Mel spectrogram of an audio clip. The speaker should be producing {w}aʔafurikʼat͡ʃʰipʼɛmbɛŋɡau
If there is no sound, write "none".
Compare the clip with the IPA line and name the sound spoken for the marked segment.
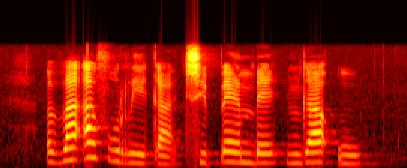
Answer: β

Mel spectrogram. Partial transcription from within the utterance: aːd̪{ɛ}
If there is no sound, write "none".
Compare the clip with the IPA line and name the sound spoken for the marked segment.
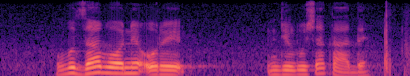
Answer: ɛ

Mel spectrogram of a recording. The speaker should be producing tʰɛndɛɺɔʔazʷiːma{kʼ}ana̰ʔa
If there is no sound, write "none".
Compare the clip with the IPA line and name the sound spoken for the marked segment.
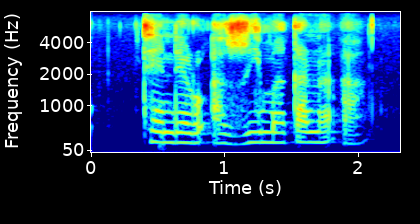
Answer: kʼ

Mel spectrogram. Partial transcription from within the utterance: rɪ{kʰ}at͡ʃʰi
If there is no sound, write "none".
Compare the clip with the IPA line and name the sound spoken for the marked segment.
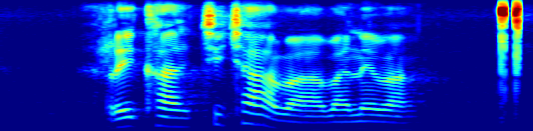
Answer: kʰ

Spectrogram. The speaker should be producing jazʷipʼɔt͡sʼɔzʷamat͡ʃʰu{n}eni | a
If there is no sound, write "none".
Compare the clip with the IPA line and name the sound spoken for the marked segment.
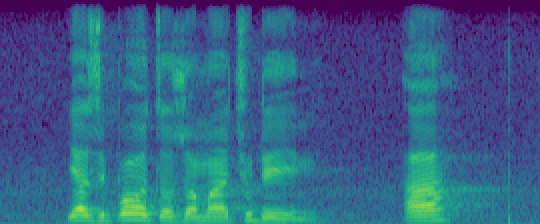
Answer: d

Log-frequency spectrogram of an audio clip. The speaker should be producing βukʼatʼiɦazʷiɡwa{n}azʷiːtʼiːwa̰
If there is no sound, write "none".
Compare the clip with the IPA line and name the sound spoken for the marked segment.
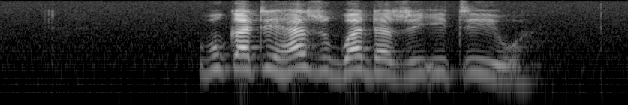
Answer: d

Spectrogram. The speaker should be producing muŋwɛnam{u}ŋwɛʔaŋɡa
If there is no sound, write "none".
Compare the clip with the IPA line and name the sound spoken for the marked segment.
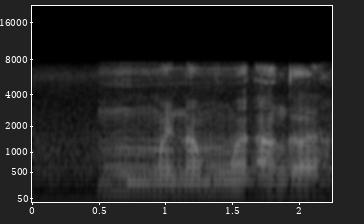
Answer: u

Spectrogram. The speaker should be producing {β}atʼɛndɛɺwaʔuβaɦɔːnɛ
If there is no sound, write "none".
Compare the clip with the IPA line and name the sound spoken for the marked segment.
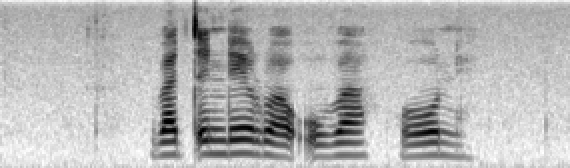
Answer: β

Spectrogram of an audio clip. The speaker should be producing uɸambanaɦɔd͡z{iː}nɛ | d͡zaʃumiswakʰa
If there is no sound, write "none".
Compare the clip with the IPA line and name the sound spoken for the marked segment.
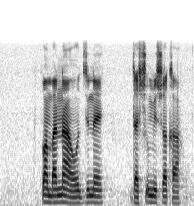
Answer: i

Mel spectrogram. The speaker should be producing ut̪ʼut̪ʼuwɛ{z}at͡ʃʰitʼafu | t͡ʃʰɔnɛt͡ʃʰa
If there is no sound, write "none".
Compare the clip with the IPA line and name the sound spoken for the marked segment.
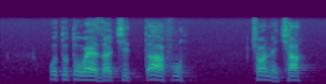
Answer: z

